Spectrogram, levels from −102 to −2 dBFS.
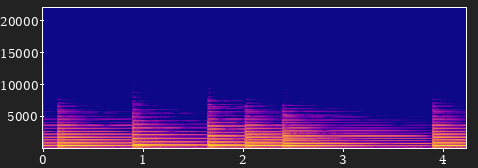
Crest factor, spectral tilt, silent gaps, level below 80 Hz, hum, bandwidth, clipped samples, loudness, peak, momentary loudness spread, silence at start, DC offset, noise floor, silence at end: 12 dB; -6.5 dB/octave; none; -54 dBFS; none; 4.8 kHz; under 0.1%; -16 LUFS; -4 dBFS; 16 LU; 0 s; under 0.1%; -41 dBFS; 0 s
